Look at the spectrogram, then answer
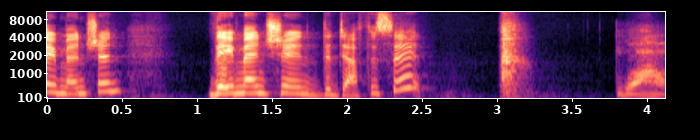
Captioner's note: laugh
